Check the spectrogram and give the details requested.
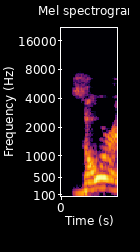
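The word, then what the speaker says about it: XOR: where asius came from zor is actually one way to pronounce the exclusive or logic function which i picked because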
